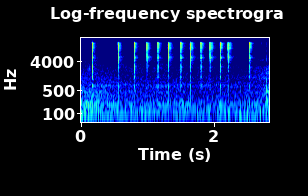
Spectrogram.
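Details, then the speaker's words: Relay coil energized at about 19 V from batteries in series, current through an internal resistor and the solenoid; about a dozen crisp, sharp clicks over 2.5 seconds as the switch pulls in and drops out cleanly; normal relay operation. "The resistor, which is just inside there, and it also goes through this solenoid. You can see that's operating the switch,"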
